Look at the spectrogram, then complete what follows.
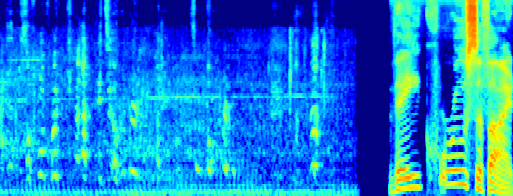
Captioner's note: laughs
